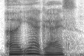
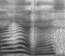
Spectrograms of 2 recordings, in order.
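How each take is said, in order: First: It is said in a deep voice. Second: It is said in a higher voice.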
